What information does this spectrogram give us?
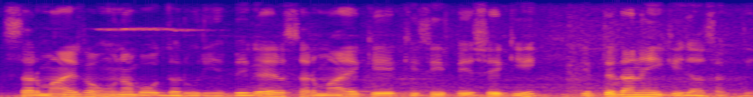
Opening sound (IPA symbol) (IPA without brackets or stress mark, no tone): s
